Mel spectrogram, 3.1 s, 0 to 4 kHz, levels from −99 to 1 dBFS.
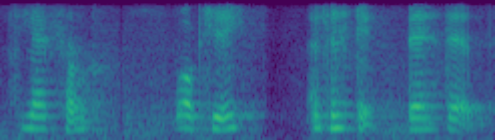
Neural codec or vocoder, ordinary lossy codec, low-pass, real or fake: codec, 16 kHz, 0.5 kbps, FunCodec, trained on Chinese and English, 25 frames a second; none; 3.6 kHz; fake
